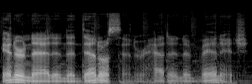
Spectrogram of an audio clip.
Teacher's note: the silent T is basically when the t is not pronounced at all this is going to happen when the letter N comes before a t sound usually in the middle of a word this is also one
